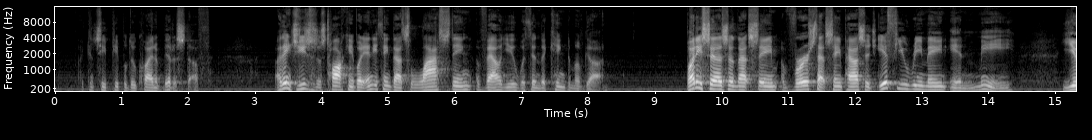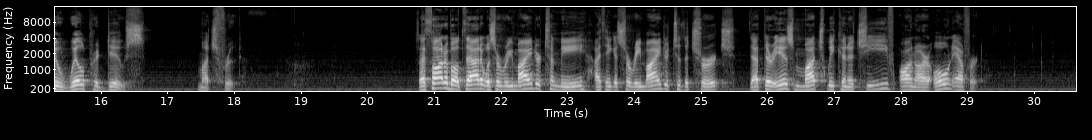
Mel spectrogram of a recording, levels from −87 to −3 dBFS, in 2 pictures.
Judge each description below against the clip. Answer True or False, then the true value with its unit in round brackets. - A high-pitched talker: False (140 Hz)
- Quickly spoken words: False (145 wpm)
